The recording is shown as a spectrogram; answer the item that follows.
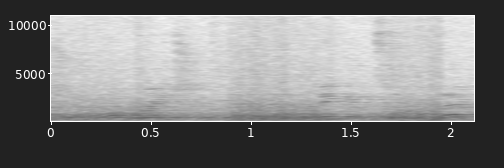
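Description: Speech from an off-microphone speaker in a large, echoing room: an audience member asking a question, too indistinct for the words to be made out.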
